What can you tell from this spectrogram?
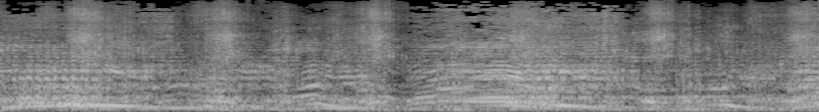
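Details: Lionesses in the wild chorus together, out-roaring two rival brothers; layered, drawn-out moaning roars slide downward and overlap in a steady, unbroken wall of sound.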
